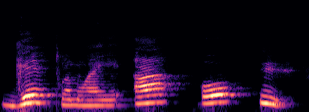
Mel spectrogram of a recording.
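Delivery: teaching aloud. Shown as a demonstration. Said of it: "teacher listing syllables".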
